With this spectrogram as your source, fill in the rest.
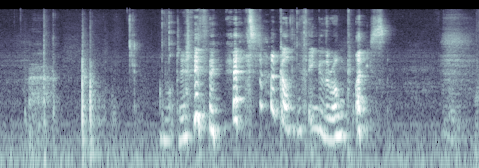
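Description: An older woman talks and laughs with animation over an online call.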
